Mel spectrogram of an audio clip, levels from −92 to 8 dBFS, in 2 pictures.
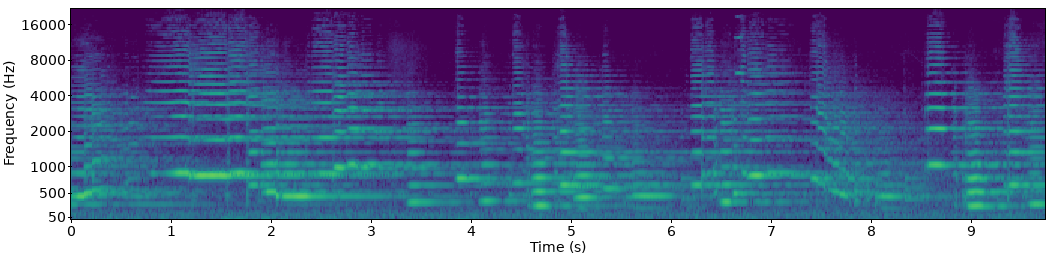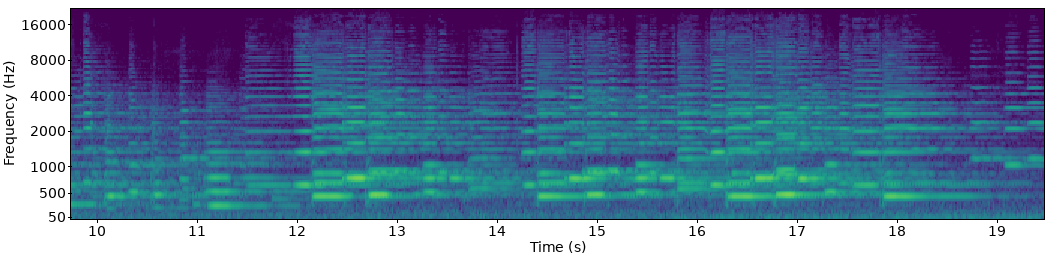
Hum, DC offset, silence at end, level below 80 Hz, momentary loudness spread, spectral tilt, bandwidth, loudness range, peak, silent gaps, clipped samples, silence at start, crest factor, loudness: none; under 0.1%; 0 s; -54 dBFS; 16 LU; -2 dB/octave; 19 kHz; 7 LU; -8 dBFS; none; under 0.1%; 0 s; 18 dB; -25 LUFS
